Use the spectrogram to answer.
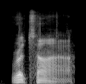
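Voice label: "retire", British English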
